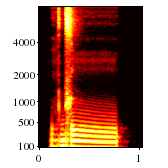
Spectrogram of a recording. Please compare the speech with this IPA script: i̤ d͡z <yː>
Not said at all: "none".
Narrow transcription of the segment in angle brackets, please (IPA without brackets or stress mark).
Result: iː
